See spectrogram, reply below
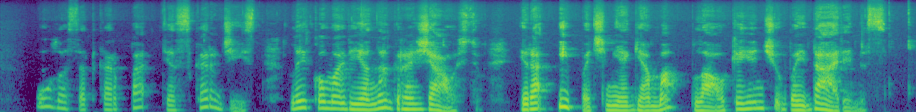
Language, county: Lithuanian, Kaunas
